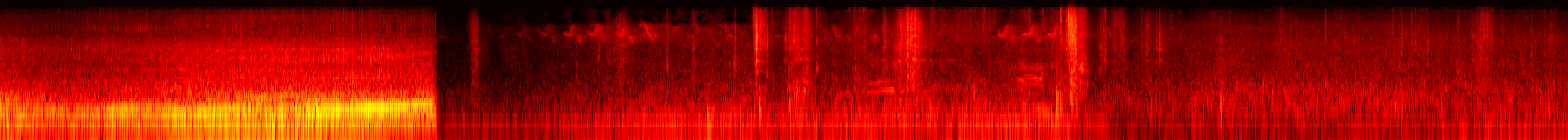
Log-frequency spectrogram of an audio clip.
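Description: Military truck engine running, its pitch rising as it pulls away, cut off abruptly about four seconds in. Then quiet outdoor ambience with several short bird chirps.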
